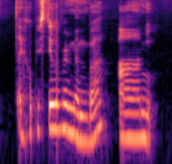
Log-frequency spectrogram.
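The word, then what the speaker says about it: 아미: I hope you still remember Ami. This at the front. It's actually silent. It's Ami.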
